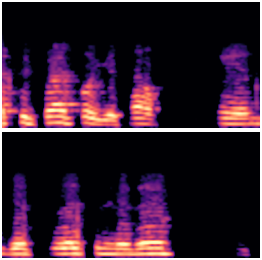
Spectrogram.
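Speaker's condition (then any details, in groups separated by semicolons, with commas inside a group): Cerebral palsy, mild; weak muscles; speech slightly affected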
